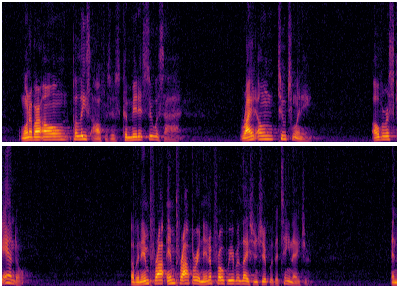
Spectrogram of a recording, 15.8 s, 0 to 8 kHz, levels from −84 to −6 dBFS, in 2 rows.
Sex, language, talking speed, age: male, English, 90 wpm, 50-69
